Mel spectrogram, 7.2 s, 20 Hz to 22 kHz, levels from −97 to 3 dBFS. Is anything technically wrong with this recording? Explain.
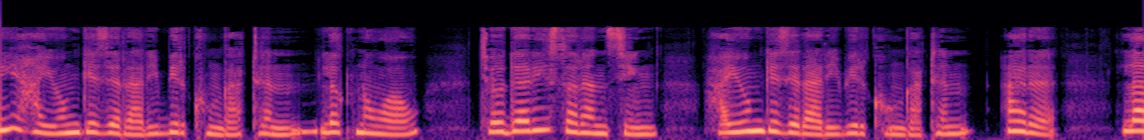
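Yes, the speech carries plainly audible damage from AAC compression throughout. Nothing exists above 9.8 kHz, so it sounds dull, with warbling, fizzy smearing on sibilants, likely low-bitrate AAC-LC coding, which fits about 32 kbps. A spectrogram shows a hard ceiling.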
